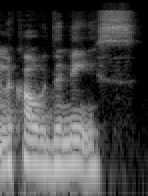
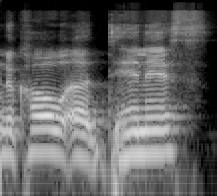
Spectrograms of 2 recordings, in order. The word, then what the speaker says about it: Nicole Denise: ain't nothing hard about Nicole Denise. Right. But I've had people, oh, Nicole Dennis.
